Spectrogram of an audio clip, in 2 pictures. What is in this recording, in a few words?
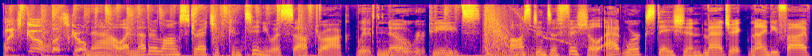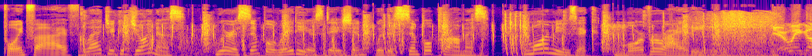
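softrock adult contemporary; radio imaging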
